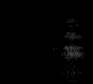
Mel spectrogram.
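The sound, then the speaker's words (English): A single short sneeze bursts out near the end, a sharp, breathy, hissing blast after a moment of quiet background noise. “Bless you. Sorry.”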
